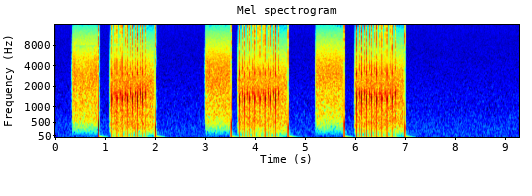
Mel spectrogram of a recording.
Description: Pulse dialling, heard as a rotary dial, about 10 pulses a second. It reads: 7 8 8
